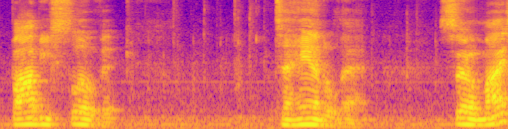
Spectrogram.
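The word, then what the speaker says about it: Slowik: Houston he hired a good coordinator and Bobby schik schic or slovic I keep saying that name wrong Bobby slovic to handle that so my sense is leadership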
